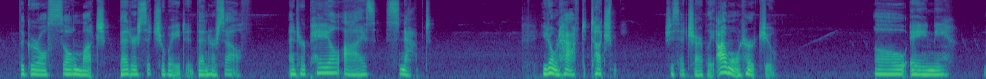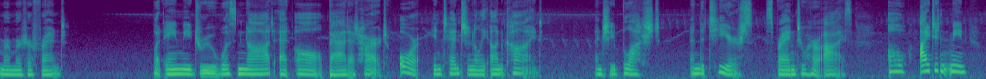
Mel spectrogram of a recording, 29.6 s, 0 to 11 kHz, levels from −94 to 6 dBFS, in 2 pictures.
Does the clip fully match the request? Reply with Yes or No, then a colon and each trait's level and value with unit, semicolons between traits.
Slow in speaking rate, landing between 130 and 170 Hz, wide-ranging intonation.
Yes: slow, 120 wpm; low, 135 Hz; wide, 6.4 semitones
